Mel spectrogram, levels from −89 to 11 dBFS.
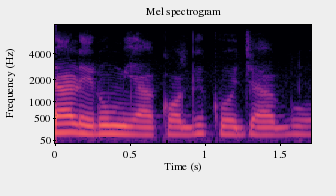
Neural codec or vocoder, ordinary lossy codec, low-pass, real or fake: none; none; 7.2 kHz; real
